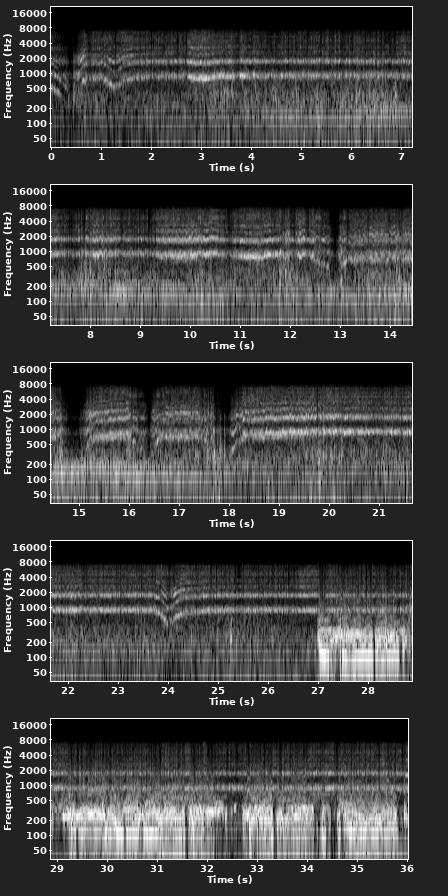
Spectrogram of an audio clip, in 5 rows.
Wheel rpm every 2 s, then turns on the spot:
120, 220, 230, 230, 230, 220, 160, 160, 140, 170, 230, 220, 200, 230, 230, 230, 230, 230.
none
